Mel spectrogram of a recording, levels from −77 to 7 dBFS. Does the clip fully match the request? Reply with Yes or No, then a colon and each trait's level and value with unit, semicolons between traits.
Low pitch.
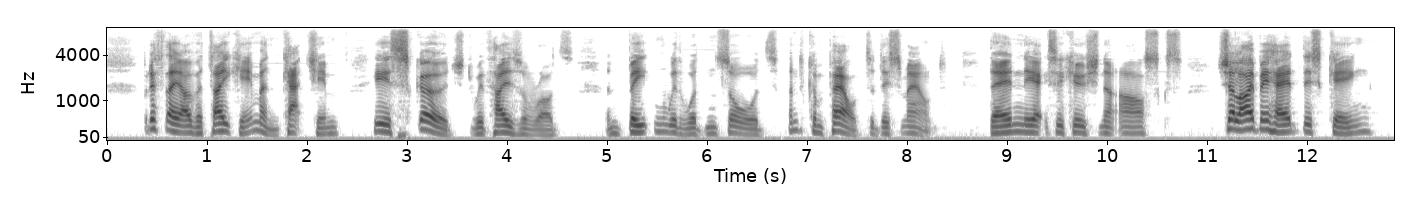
Yes: low, 130 Hz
